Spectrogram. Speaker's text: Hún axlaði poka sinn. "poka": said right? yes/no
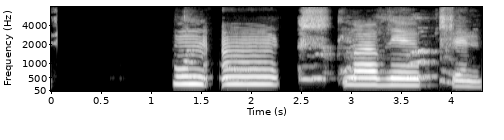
no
